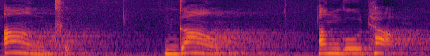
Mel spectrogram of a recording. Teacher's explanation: अनुनासिक में क्या होता है? उच्चारण में मुंह और नाक दोनों से हवा निकलती है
